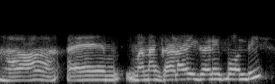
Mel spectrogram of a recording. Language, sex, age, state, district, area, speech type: Sindhi, female, 60+, Gujarat, Surat, urban, conversation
